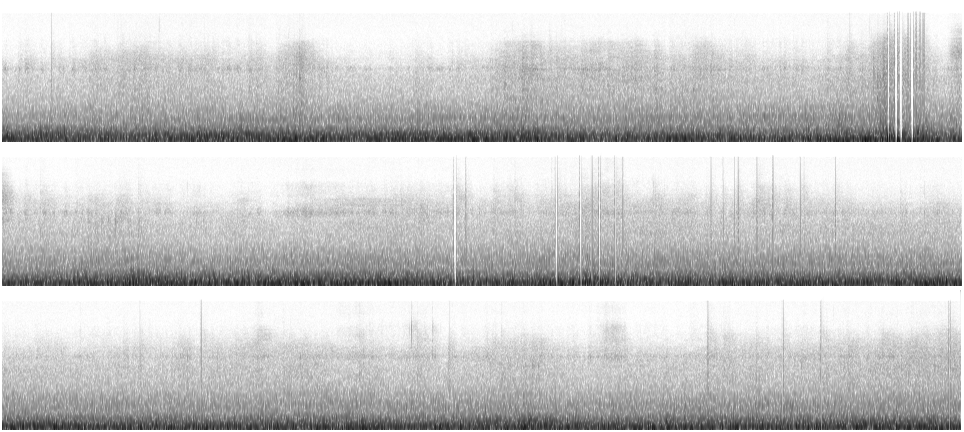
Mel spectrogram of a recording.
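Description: City bus driving, heard from inside the passenger cabin: a steady low rumble of engine and road noise, with a few brief knocks or rattles.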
